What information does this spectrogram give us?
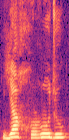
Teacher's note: ख मोटा है, र बारीक है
